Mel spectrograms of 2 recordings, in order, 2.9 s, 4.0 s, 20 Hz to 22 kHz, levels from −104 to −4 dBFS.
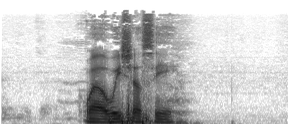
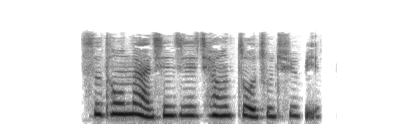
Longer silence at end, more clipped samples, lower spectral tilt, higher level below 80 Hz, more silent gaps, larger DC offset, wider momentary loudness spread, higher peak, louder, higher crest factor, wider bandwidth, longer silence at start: first, 1.05 s vs 0.75 s; neither; about the same, -4.5 dB/octave vs -4 dB/octave; first, -34 dBFS vs -72 dBFS; neither; neither; first, 16 LU vs 13 LU; first, -2 dBFS vs -6 dBFS; first, -16 LUFS vs -21 LUFS; about the same, 18 dB vs 16 dB; first, 15.5 kHz vs 7.6 kHz; about the same, 0.85 s vs 0.85 s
